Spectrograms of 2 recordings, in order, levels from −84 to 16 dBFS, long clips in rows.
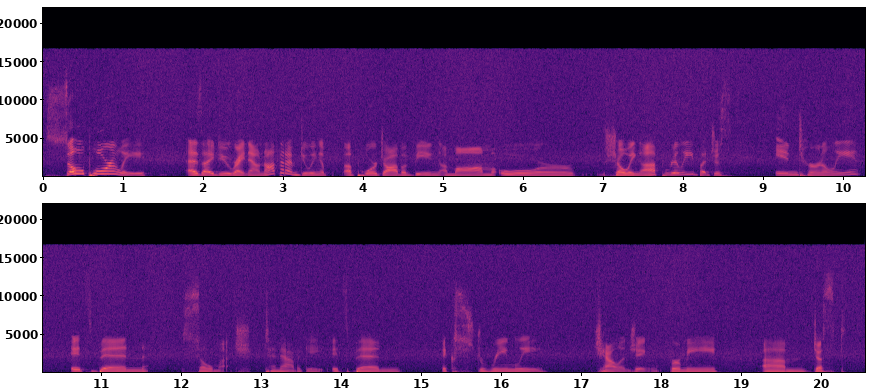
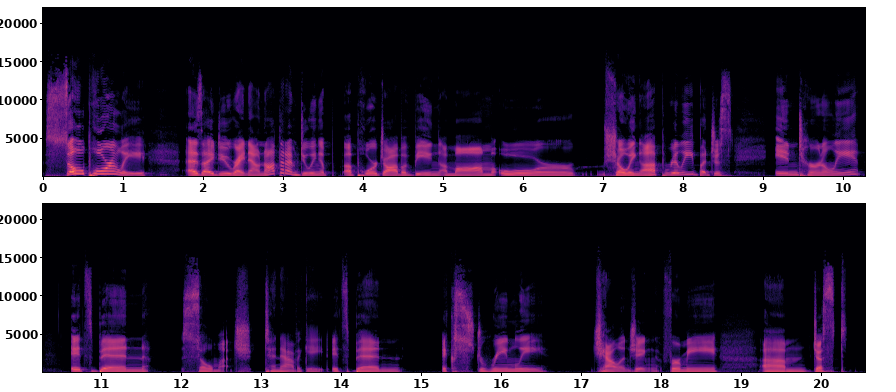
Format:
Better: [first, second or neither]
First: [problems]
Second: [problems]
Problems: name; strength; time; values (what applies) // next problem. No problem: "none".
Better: second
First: hiss; noticeable; throughout; 10 dB below the speech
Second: none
